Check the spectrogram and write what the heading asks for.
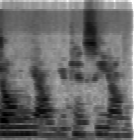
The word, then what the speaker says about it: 钟: 钟, Zhong.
